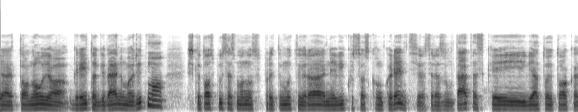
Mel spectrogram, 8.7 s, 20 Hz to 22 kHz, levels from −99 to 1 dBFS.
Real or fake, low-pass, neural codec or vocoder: fake; 7.2 kHz; codec, 16 kHz, 16 kbps, FreqCodec, smaller model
